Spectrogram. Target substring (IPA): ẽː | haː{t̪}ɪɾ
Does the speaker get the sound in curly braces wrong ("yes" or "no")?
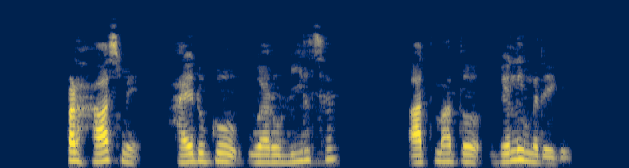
yes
